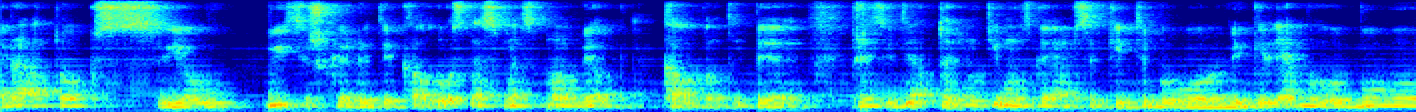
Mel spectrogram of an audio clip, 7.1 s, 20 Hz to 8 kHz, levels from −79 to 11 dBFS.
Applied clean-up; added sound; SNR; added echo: neural separator model SepFormer DNS4.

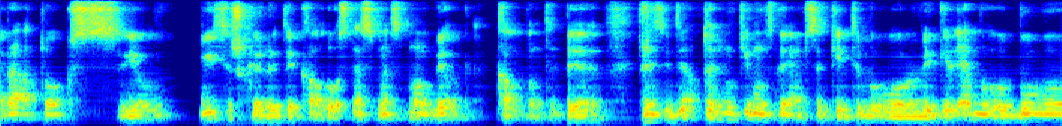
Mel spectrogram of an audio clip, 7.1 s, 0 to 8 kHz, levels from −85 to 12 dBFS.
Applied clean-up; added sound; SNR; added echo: neural mask model DeepFilterNet 3.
